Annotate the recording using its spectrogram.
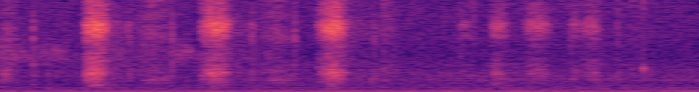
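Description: Esterbrook Estie fountain pen nib scratching across sketchbook paper in short writing strokes, faint, with about three distinct strokes in the first second and lighter ones after.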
